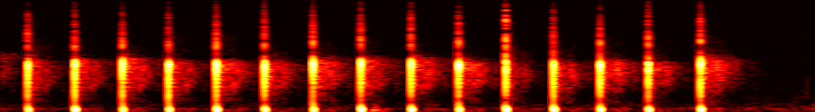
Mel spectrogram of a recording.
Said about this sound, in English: When I'm doing the podcast, I have to use the sound effect for the applause, okay?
